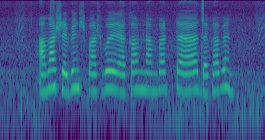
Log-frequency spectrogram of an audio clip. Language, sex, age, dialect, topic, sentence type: Bengali, female, 18-24, Jharkhandi, banking, question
